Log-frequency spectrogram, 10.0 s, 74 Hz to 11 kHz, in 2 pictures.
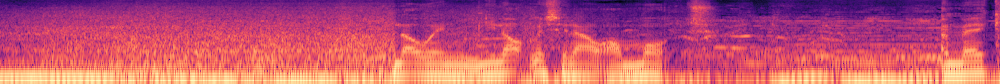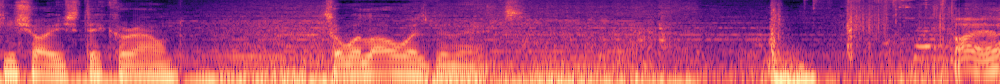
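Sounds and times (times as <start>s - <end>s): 
car driving along a road with engine drone and tyre roar: 0.0s - 9.9s
speech: 2.0s - 3.7s, 4.7s - 6.0s, 6.6s - 7.8s, 9.8s - 9.9s
laughter: 2.4s - 5.1s.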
